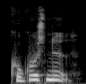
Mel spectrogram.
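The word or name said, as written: KOKOSNØD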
